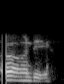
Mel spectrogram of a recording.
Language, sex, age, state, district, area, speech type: Bodo, male, 30-45, Assam, Kokrajhar, urban, conversation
